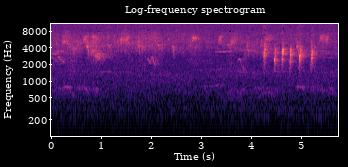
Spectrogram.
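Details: Streak-eared Bulbul recorded on 20 January 2021 in Ubon Ratchathani, Thailand: soft scattered chirps give way to a brisk burst of five or six sharp, evenly spaced chips toward the end, over constant hiss.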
